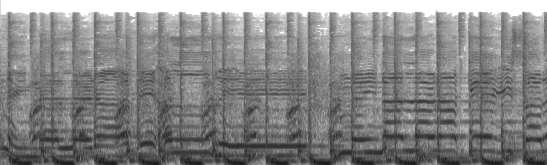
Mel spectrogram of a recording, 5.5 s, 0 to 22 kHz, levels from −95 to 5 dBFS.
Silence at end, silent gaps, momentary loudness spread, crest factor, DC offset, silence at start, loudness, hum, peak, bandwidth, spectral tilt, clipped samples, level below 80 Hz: 0 s; none; 1 LU; 10 dB; under 0.1%; 0 s; -13 LUFS; none; 0 dBFS; 16.5 kHz; -4.5 dB/octave; under 0.1%; -16 dBFS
